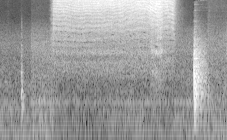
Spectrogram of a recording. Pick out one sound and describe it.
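Cooking spray hisses steadily from a can.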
